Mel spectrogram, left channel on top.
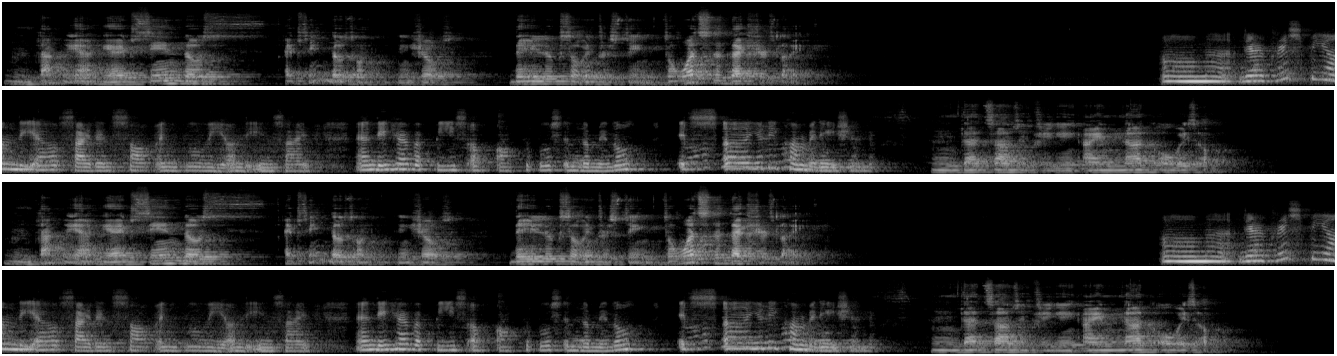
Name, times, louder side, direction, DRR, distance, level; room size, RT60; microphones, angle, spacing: voice 1, 0.0-3.7 4.0-4.5 5.1-8.0 22.3-22.4 22.6-25.4, right 1 dB, 70° right, 6.4 m, -30 dB
voice 2, 11.6-19.7 20.1-22.1, equal, 5° left, 0.9 m, -26 dB
25.0 x 19.5 x 8.8 m
head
